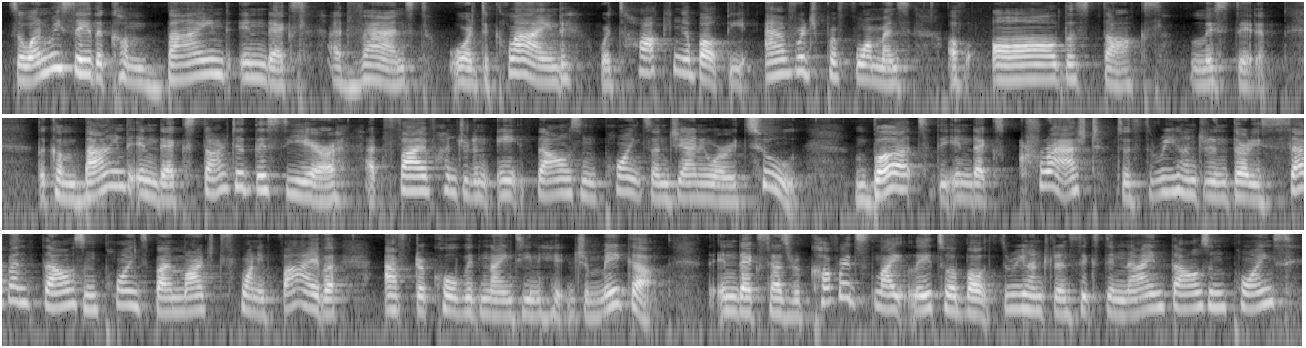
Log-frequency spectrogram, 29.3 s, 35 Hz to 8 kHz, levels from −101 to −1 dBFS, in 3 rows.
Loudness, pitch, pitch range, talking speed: -21 LUFS, 195 Hz, 170-230 Hz, 115 wpm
